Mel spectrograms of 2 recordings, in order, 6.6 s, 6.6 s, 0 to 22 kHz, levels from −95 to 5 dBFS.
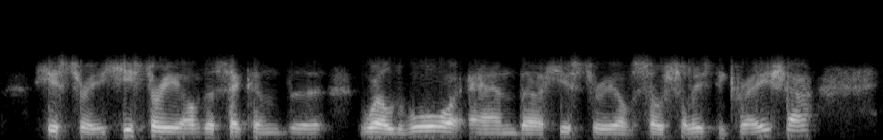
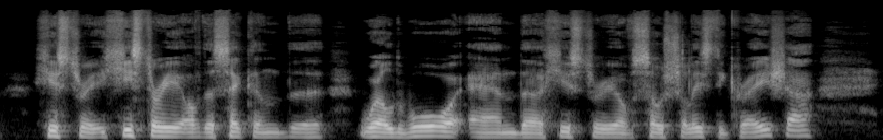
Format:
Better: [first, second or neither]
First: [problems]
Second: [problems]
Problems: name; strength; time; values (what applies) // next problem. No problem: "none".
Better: second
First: phone-call audio; poor line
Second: none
